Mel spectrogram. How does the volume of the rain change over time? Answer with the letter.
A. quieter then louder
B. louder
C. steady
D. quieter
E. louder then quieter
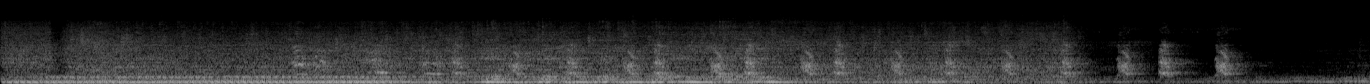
C.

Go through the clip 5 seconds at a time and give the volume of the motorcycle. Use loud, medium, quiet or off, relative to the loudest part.
loud, loud, quiet.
